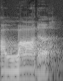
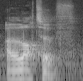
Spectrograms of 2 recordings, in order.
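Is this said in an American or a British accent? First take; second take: American; British. First: It is said in an American accent. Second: It is said in a British accent. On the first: "you might hear an American say a lotta" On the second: "This is our version of it"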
